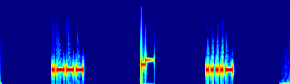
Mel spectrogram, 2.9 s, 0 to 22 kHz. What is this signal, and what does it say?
Morse code, heard as a keyed tone, about 50 wpm, 690 Hz. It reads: J 4
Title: Single Letter-Number Alt - Rapid-Fire 50wpm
